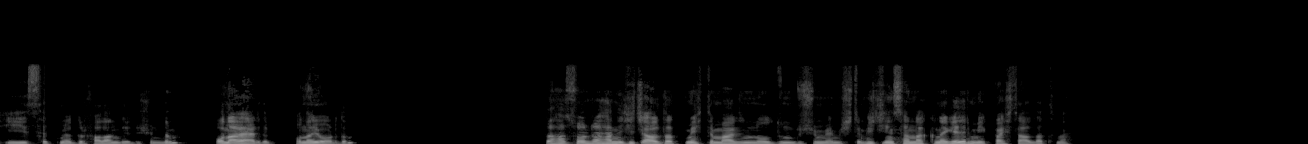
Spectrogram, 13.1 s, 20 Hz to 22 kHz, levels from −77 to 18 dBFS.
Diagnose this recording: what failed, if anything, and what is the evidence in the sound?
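A bit error spike at 0.44 s, in a memory or digital link, makes one broadband tick: a single sample jumps by a power of two, unlike a dropout's gap.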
